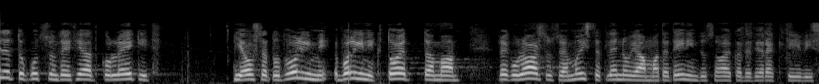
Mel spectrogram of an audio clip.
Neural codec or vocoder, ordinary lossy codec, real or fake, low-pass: none; none; real; 7.2 kHz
